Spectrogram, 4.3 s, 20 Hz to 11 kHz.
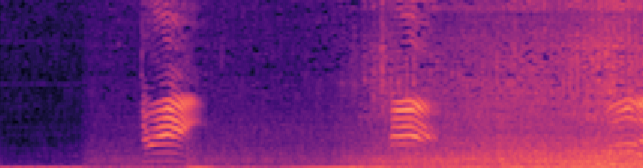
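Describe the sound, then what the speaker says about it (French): Three performance cars, a BMW M5, an Audi RS6 Performance and a Mercedes-AMG GT 63, launch together in a drag race. Their engines build into a steady loud roar, with rising whines and tyre chirps near the start. "Lancement incroyable, même devant l'Audi."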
